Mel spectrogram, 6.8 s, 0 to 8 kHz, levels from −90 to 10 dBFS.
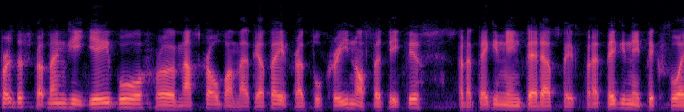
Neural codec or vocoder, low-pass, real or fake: codec, 24 kHz, 0.9 kbps, WavTokenizer, small release; 7.2 kHz; fake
